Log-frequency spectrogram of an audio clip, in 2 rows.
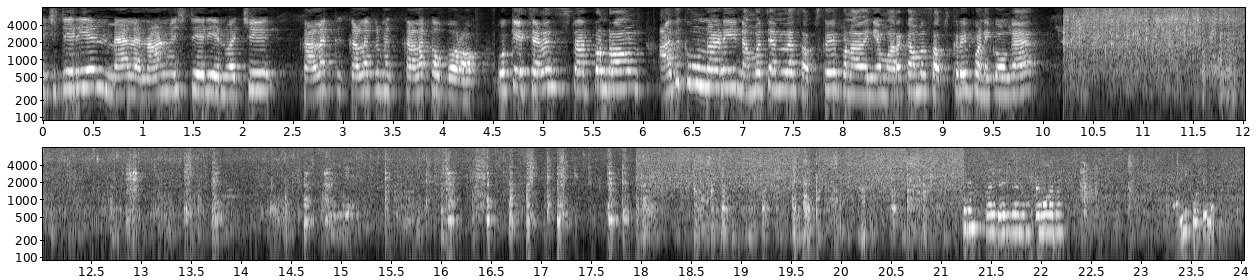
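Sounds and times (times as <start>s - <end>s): vegetables sizzling in hot oil: 10.2s - 24.0s
metal clinking and scraping pan: 12.7s - 21.0s.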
